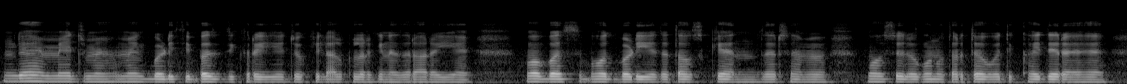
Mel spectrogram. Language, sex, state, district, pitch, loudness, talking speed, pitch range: Hindi, male, Uttar Pradesh, Hamirpur, 120 Hz, -28 LUFS, 205 wpm, 115-125 Hz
